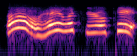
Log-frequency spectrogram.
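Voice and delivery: high, sing-song casual comfort; breezy reassurance. Acted. Parent to fallen kid who looks up, breezy high-pitched reassurance. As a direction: play down the fall for a toddler. Parent playing down kid's fall.

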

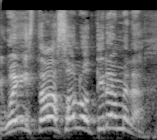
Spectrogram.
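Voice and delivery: high, whiny I-was-open plea; complaining teammate. Retold or imitated. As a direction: whine that you were wide open. Flag football guy wanting ball.

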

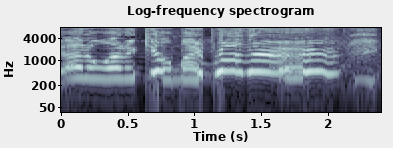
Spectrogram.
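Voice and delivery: put-on high, slow, crying little kid; mock sobbing child. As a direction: wail it like a sobbing five-year-old. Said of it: "I was crying".

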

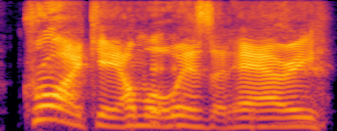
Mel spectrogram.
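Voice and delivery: loud, hammed-up Australian; mock Australian accent. Host doing an Australian wizard line, hammed-up accent. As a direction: boom it out in a silly Australian accent. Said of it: "when Australian".

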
